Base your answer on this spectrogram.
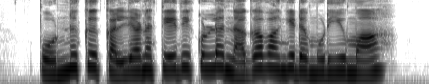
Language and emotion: Tamil, sad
